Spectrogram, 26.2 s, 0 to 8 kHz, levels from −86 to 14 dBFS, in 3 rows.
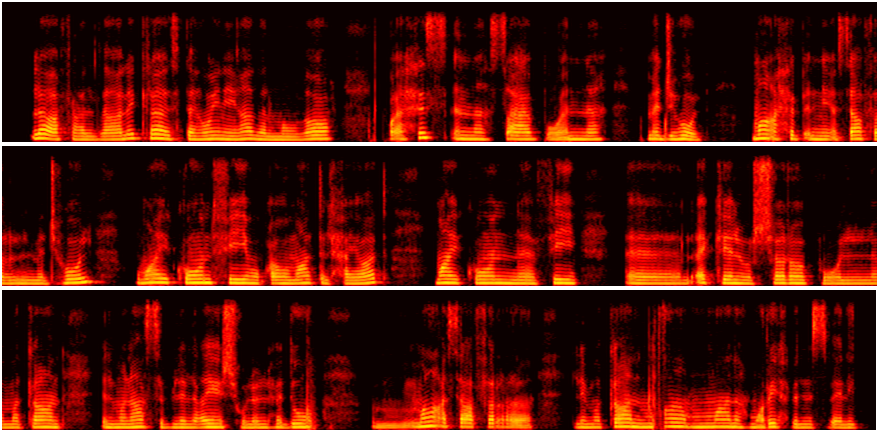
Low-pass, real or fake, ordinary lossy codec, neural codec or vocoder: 7.2 kHz; fake; none; codec, 24 kHz, 6 kbps, HILCodec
